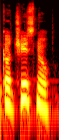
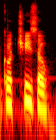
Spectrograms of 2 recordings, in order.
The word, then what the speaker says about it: Gochizo: One of these days, I'm going to pronounce it correctly, and people are going to be like, he's not saying Gochisno, he's saying Gochizo.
